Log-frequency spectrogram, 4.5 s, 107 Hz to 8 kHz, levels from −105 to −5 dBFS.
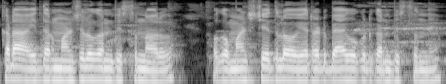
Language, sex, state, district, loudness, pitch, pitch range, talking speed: Telugu, female, Telangana, Mahabubabad, -17 LUFS, 120 Hz, 115-125 Hz, 145 wpm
